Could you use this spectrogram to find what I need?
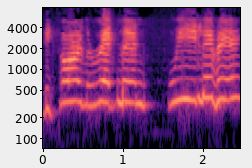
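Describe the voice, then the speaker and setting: The pace of this speech is fairly slow. The voice is a put-on character voice at an extremely high pitch. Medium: old radio play. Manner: halting broken English, short repeated words.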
